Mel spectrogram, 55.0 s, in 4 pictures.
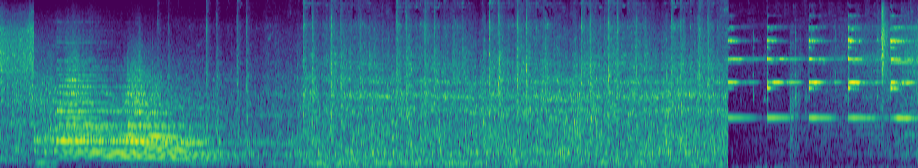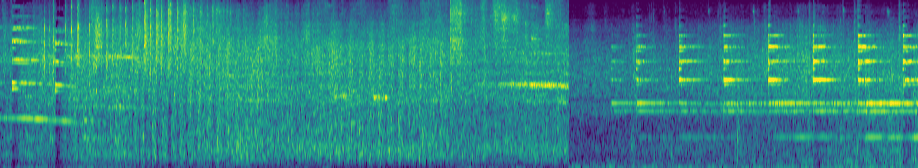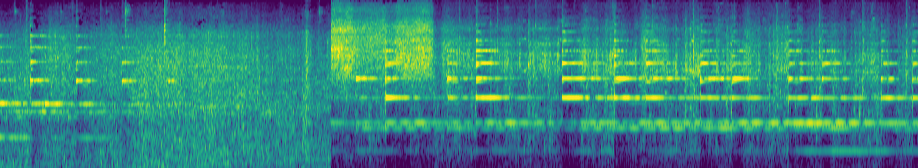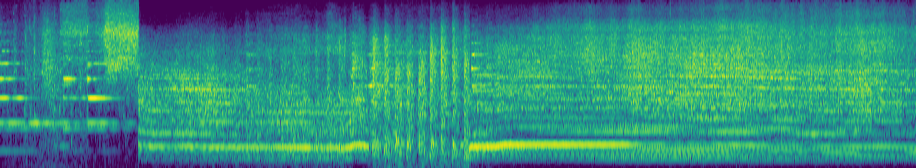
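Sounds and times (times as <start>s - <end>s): train rumbling past: 0.0s - 55.0s
train horn blasts: 0.5s - 4.3s, 39.7s - 41.4s, 42.9s - 47.2s, 48.3s - 55.0s
wheels clacking on rail joints: 4.4s - 43.0s, 45.0s - 48.6s.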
